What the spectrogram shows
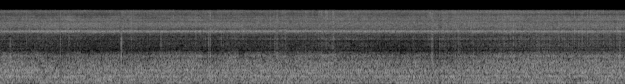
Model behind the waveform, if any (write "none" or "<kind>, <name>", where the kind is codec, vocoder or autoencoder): none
